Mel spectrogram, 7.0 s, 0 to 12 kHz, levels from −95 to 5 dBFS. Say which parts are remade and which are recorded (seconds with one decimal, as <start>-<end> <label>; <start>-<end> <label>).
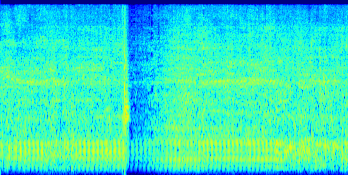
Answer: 0.0-0.9 recorded; 0.9-1.5 remade; 1.5-5.5 recorded; 5.5-7.0 remade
